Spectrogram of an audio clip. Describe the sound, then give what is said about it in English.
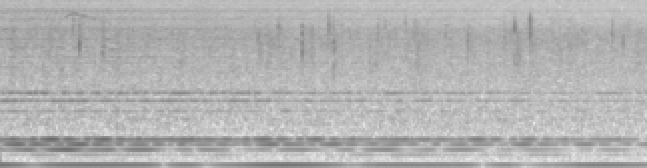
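Steady rain hisses and patters beneath a loud, sustained low droning hum with layered tones, continuous throughout with no voices. “Just let's think about that as the rain keeps pouring over us.”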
